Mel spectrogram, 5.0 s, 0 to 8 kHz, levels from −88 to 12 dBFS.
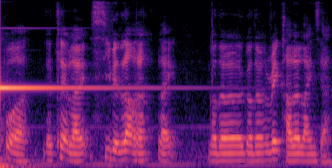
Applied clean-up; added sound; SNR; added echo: none; Keyboard (musical); -2 dB; none.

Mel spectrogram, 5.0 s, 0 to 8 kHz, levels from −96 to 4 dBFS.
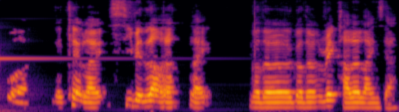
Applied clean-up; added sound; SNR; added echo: classical method spectral subtraction.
